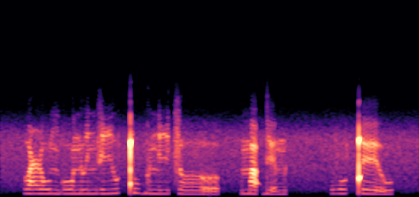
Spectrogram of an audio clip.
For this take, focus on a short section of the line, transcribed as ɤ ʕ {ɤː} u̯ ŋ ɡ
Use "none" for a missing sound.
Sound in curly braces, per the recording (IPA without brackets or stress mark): oː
